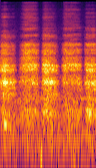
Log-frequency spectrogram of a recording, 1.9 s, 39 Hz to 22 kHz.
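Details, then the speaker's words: Woman with COVID-19 on about day two, imitating her own breathing: quick, noisy, shallow breaths in rapid succession, laboured breathing from shortness of breath. "and I was going oh my gosh I'm getting shortness of breath I'm supposed to go in now"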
